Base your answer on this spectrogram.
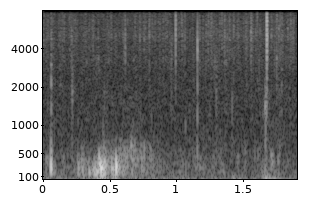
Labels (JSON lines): {"label": "biophony, growl", "recorder": "SoundTrap 600 or HydroMoth"}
